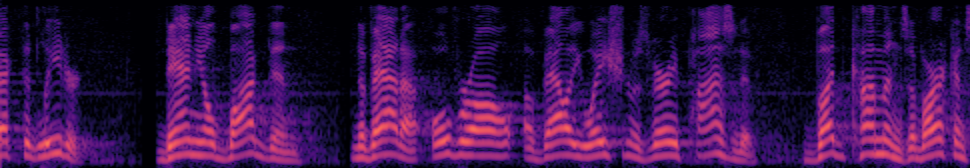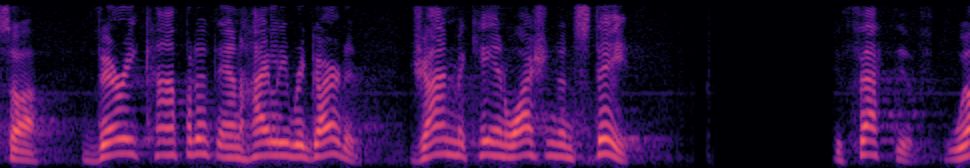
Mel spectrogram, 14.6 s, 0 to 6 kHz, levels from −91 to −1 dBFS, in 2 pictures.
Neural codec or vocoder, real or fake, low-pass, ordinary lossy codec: none; real; 5.4 kHz; Opus, 64 kbps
